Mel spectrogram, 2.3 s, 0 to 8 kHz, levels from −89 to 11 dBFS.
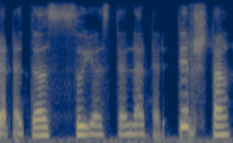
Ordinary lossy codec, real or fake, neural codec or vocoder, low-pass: Opus, 24 kbps; fake; autoencoder, 22.05 kHz, a latent of 192 numbers a frame, VITS, trained on many speakers; 7.2 kHz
